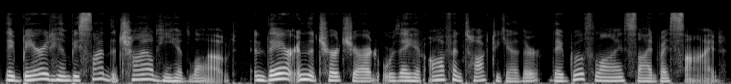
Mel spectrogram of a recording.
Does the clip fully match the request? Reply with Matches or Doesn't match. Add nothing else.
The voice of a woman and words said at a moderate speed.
Doesn't match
